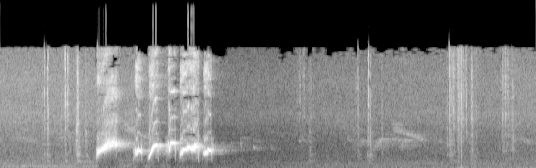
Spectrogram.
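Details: One quick run of five or six rising and falling whistled notes from a caged red-whiskered bulbul, a morning song in a twisting double voice meant to stimulate other birds, followed by near silence.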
